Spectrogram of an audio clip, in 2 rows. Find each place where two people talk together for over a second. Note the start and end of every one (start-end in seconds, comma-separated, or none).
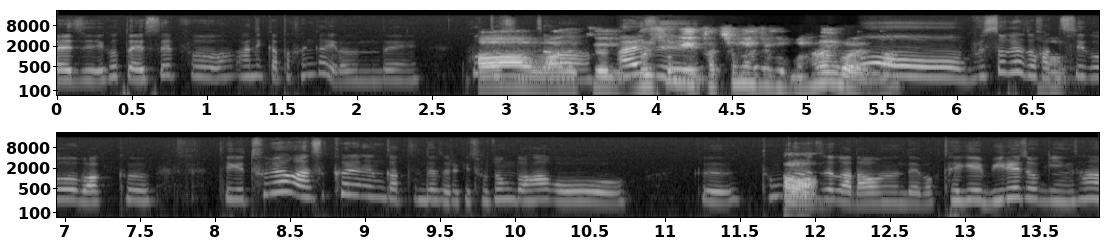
2.8-4.3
